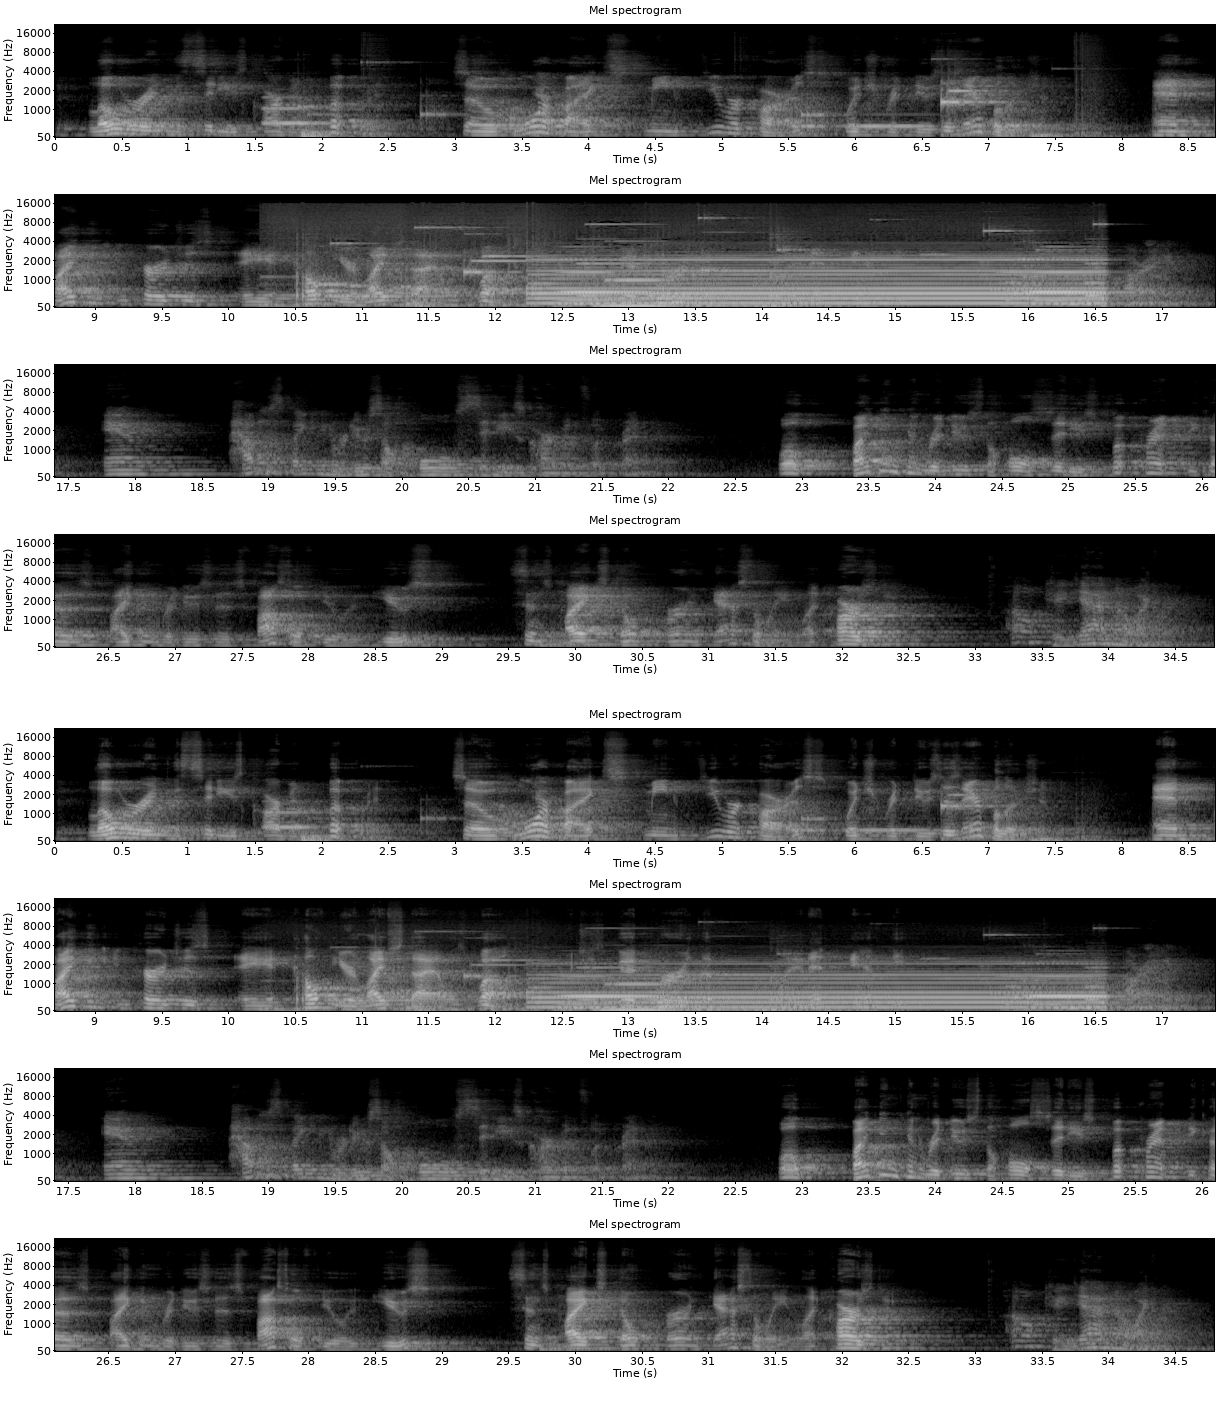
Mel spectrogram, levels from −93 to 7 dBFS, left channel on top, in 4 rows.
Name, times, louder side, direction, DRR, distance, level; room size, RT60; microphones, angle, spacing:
voice 1, 0.2-2.4 3.0-7.4 8.2-12.2 12.5-13.7 14.1-15.1 22.8-23.0 23.4-25.7 26.0-28.9 29.5-32.4, right 2 dB, 90° right, 7 dB, 1.5 m, -32 dB
sound 1, 1.6-2.4 2.7-2.8 5.1-5.2 5.6-7.7 10.2-16.6, left 4 dB, 80° left, 0.7 m, -26 dB
voice 2, 3.3-3.8 8.2-8.5 16.2-17.1 17.7-18.2 18.7-21.8 29.7-30.0 33.2-34.4, equal, 35° right, -1 dB, 5.8 m, -41 dB
24.0 x 16.5 x 6.6 m, 1.3 s
head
